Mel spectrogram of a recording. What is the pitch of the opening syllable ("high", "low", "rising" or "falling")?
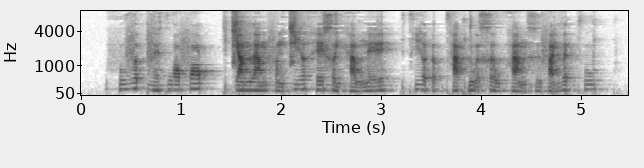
rising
